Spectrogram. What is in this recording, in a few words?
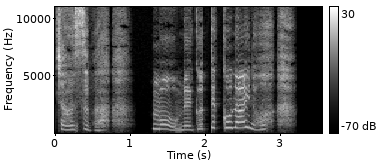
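BREAK, Japanese; GF Alarm; AR70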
